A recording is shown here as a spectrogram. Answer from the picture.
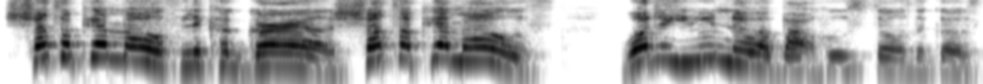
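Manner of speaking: high, loud shocked scolding; scolding grandmother. Retold or imitated. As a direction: snap at the little girl to hush. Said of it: "she said".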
